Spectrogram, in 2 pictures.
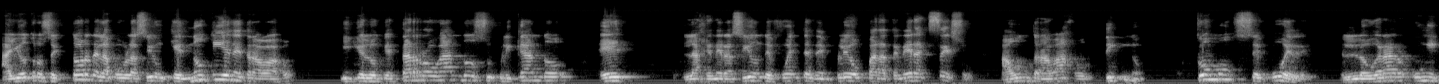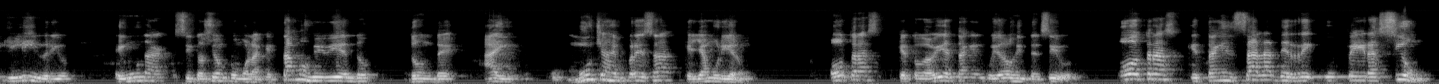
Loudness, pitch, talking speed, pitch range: -18 LUFS, 155 Hz, 140 wpm, 130-180 Hz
